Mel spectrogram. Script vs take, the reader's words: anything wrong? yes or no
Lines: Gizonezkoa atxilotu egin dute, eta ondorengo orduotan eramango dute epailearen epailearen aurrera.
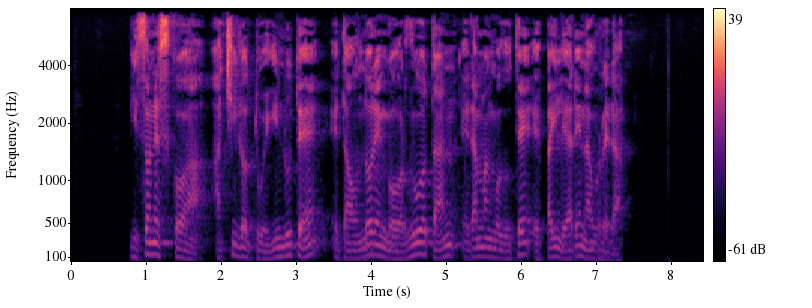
yes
